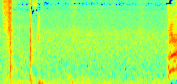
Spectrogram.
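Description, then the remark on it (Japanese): A sudden, sharp sneeze bursts out, preceded by a few short breathy clicks, followed by a quiet pause and a brief voiced noise at the end. “大丈夫か、 風邪か、くしゃみが。”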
